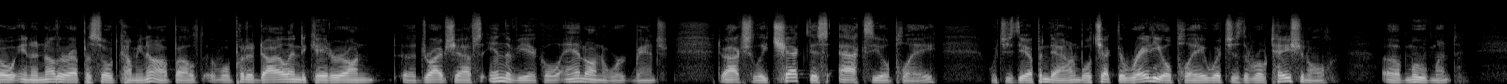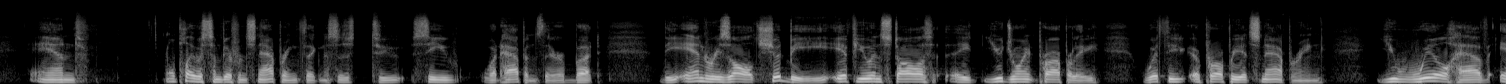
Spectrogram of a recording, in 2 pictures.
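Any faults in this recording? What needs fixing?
At 14.46 s the level drops abruptly by about 6 dB. It stays down until 14.59 s, about 130 ms, then snaps back. The likely cause is one channel drops out. One side of the stereo pair goes silent for that moment. After the mono sum, sound common to both sides keeps only half its amplitude. Anything carried only by the missing side disappears entirely. Secure cables and connectors, and watch both channel meters while recording.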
